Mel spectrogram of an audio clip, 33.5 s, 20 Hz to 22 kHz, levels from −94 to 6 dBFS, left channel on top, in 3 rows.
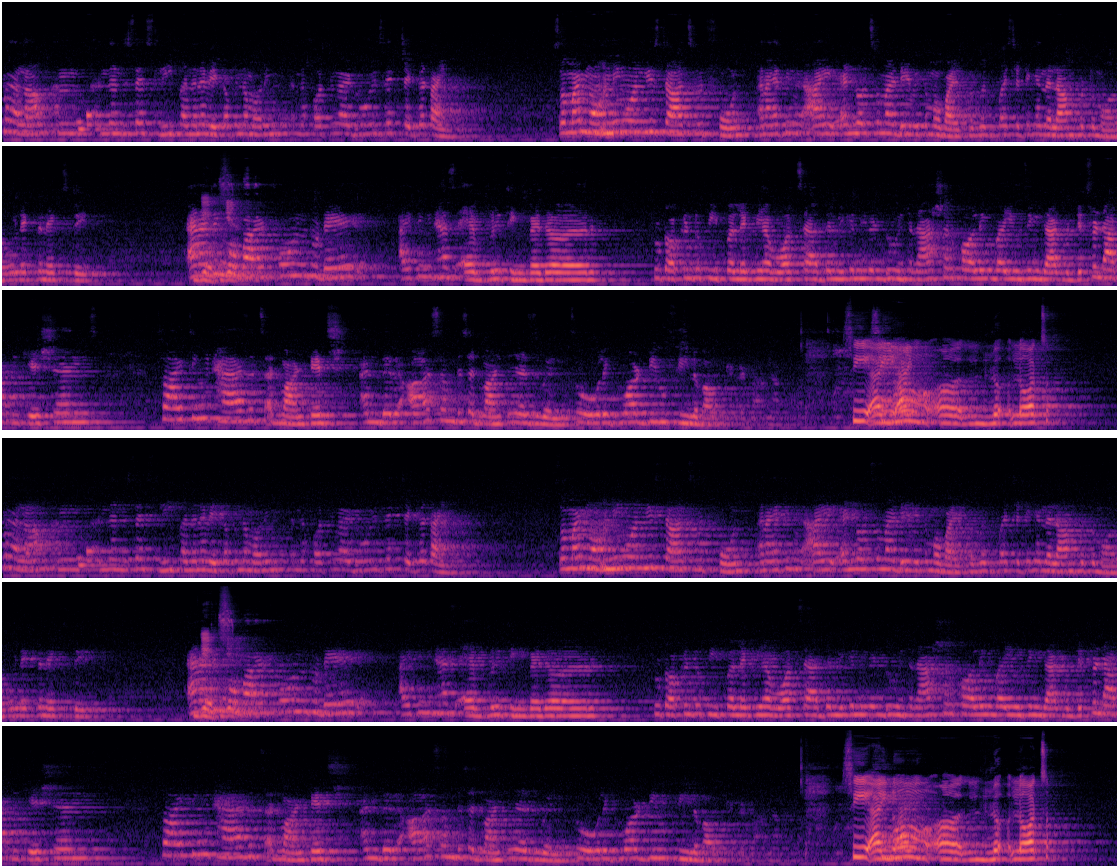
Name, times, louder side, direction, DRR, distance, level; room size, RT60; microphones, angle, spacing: voice 1, 0.0-4.5 5.6-12.0 13.0-14.8 15.1-17.1 17.7-23.2 23.9-25.6 25.9-29.5 29.9-30.1 31.1-31.4, left 2 dB, 85° left, 6 dB, 2.0 m, -35 dB
voice 2, 30.8-32.8, right 3 dB, 30° right, 13 dB, 0.8 m, -28 dB
30.0 x 12.5 x 7.6 m, 1.3 s
head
